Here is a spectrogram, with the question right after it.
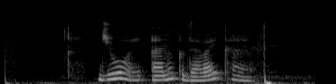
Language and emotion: Russian, positive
